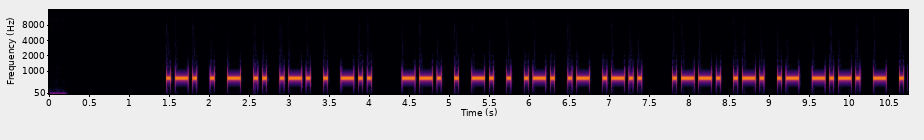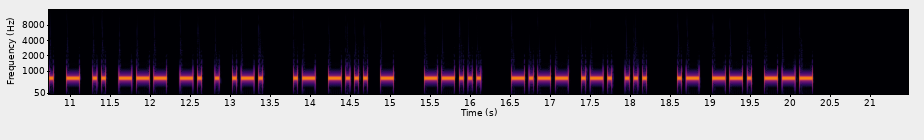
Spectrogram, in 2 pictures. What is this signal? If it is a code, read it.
Morse code, heard as a keyed tone, about 21 wpm, 700 Hz. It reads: RETIRED GENERAL PRACTITIONER ABT 7 YRS AGO
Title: Practice QSO - Exchange 3 - More Info - 22wpm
